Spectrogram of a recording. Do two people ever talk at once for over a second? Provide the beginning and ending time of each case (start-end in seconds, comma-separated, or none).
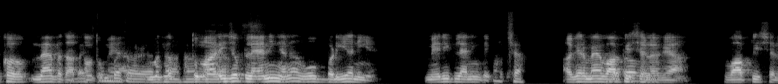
0.8-2.3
